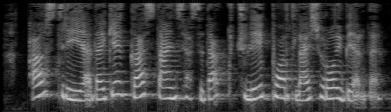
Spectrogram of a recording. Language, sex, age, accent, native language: Uzbek, female, 18-24, Namangan, Uzbek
